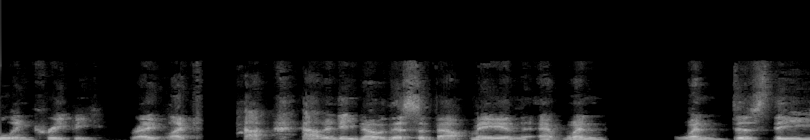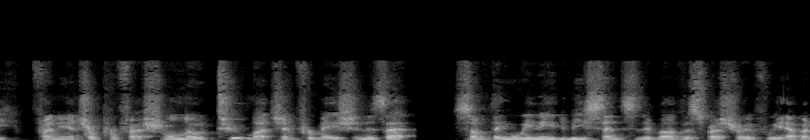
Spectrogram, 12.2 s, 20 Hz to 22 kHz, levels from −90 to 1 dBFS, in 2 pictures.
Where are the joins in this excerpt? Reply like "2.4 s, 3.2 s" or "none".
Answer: none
